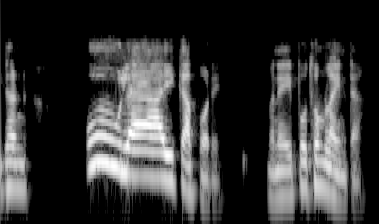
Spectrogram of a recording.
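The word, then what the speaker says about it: أولئك: উ বলার কিছু নেই, কারণ এটা আমি তো পড়বো না। করবো না। জি তার মানে উলাইকা, ঠিক আছে।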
